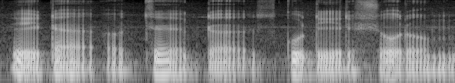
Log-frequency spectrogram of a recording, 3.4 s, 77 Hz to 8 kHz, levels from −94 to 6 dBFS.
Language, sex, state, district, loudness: Bengali, male, Tripura, West Tripura, -19 LUFS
